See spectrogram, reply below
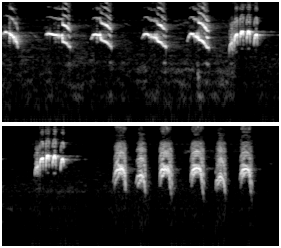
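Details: Long-tailed shrike song meant to coax quiet shrikes back into singing: a string of short falling high chips repeated about twice a second, then louder buzzy notes and a row of harsh descending phrases, over a faint low hum.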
